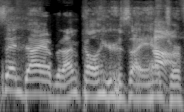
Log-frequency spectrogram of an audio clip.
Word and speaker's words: Zendaya: Well, they have Ziandra as Mary Jane, and isn't that enough?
